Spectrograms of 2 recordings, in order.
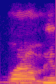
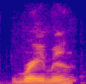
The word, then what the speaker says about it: ramen: It's called ramen. R-A-Y-M-E-N, Dree. It's spelled R-A-M-E-N. Ramen. Raymond.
